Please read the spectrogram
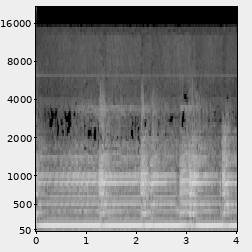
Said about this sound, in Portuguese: você ouviu agora há pouco o berrante do, do …, né? Da, da Brava, é o chamado da Brava berrante, ó, escuta aí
